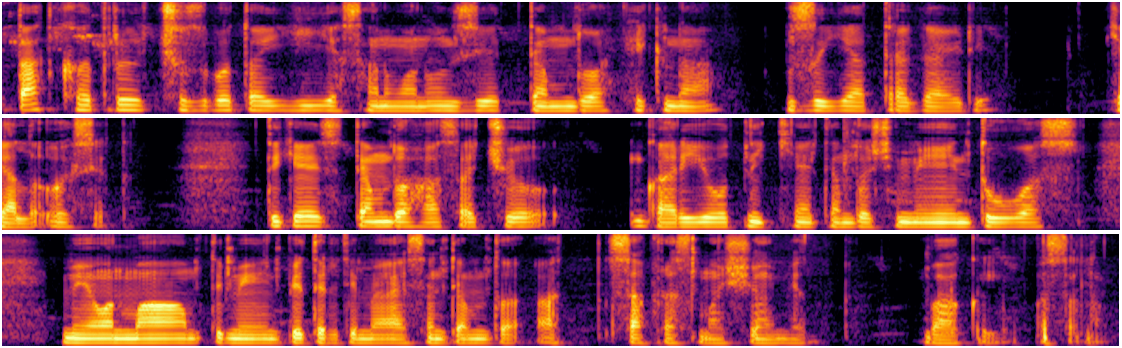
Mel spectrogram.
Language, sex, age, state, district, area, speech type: Kashmiri, male, 18-30, Jammu and Kashmir, Kulgam, rural, spontaneous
